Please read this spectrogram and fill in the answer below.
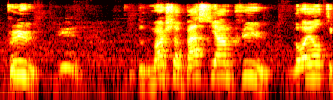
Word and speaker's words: Proulx: From the log of Marcia Bastien Okay, does anyone know how you pronounce that? Proulx. Yeah, Prue.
